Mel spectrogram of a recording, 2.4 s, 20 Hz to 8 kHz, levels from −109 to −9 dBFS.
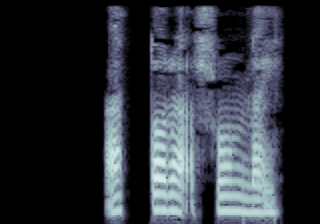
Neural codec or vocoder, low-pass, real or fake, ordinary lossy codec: none; 7.2 kHz; real; MP3, 48 kbps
